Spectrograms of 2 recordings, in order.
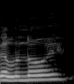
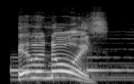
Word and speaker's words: Illinois: I said how they said you're saying the S.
